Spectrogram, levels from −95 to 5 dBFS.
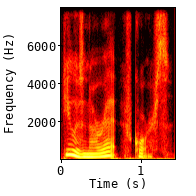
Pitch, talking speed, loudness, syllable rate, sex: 190 Hz, 250 wpm, -15 LUFS, 7.3 syllables/s, female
